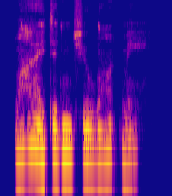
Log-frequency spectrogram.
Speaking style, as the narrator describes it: she whispered

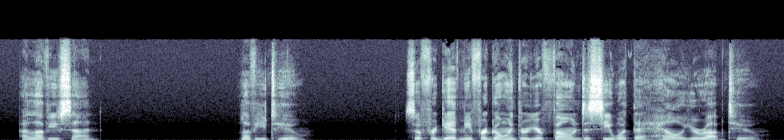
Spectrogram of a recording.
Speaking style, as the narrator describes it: She smiles and whispers

